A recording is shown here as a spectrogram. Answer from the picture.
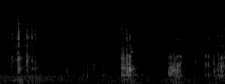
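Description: Three faint, short scratches of a utility knife blade cutting through a cardboard blister card.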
